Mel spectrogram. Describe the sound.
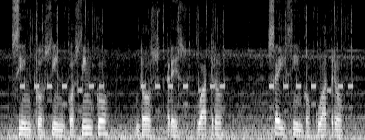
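Keypad tones as a telephone number is dialed: three quick runs of short, bright, melodic beeps, separated by brief pauses.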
